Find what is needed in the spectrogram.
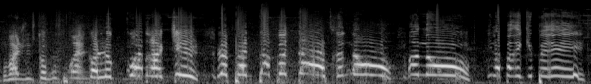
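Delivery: esports caster shouting a near pentakill; caster screaming. Real, not acted. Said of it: "Tu cries très fort".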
